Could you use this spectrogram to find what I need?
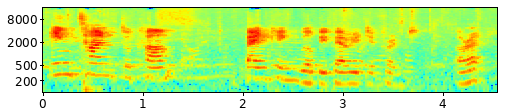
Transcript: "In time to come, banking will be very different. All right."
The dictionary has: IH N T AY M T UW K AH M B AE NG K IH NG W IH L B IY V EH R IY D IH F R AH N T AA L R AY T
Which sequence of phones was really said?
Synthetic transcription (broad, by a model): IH N T AY M T UW K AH M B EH NG K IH NG W IH L B IY V EH R IY D IH F R AH N T AA L R AY T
